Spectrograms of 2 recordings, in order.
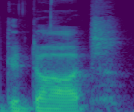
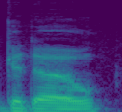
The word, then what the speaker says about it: Gadot: to get a disclaimer i know she pronounces it gadot not godot but the rest the world says get out when you know you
